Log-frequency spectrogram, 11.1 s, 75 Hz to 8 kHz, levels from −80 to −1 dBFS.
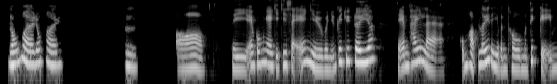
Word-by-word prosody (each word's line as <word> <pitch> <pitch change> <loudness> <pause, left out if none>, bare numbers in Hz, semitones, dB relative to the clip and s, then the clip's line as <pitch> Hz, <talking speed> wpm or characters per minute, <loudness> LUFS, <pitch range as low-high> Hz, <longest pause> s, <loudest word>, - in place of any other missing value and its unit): Đúng 230 +3 +4
rồi, 245 -7 +5
đúng 245 +2 0
rồi. 225 -3 0 1.2
Ừm. 200 -3 -2 0.8
Ồ! 180 -1 -1 0.5
Thì 175 -1 -1
em 210 +1 -1
cũng 230 +3 -1
nghe 225 -3 +2
chị 180 - -4
chia 220 +5 -2
sẻ 220 +4 -3
nhiều 200 -10 +1
về 175 0 -2
những 170 +3 -6 0.2
chuyến 280 0 0
đi 250 -1 +7
á. 285 +2 +4 0.5
Thì 175 - -3
em 195 +4 0
thấy 255 +5 +1
là 165 - -1 0.3
cũng 210 - -4
hợp 200 -4 0
lý 240 +6 +4
tại 235 - +1
vì 195 - +1
bình 175 -1 -6
thường 175 -1 -2
mình 175 0 -7
tiết 280 +7 -3
kiệm, 175 +4 -4
210 Hz, 180 wpm, -22 LUFS, 175-245 Hz, 1.2 s, đi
